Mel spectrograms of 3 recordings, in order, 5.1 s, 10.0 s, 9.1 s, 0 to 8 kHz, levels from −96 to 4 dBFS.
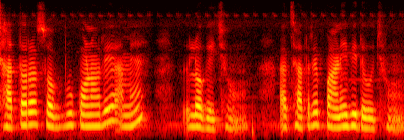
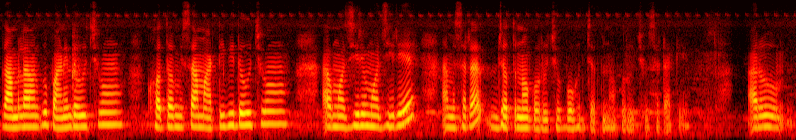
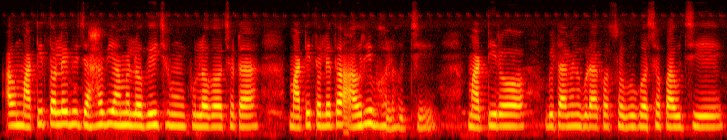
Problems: none marked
